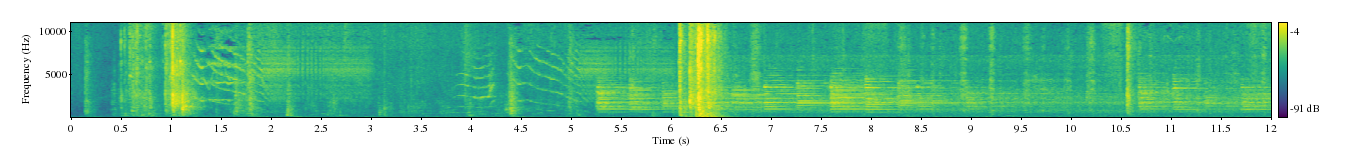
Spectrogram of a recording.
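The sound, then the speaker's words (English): A woman leaving through a door: scattered clicks and rattles of the door, then one loud, heavy thud midway, followed by a quieter, lingering hum with faint clatter. “She gets up, picks up her handbag, and goes over to the door, where she hesitates briefly before heading out without a backward glance.”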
